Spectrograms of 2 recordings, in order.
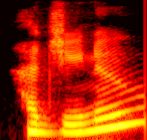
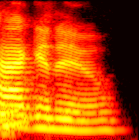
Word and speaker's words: Haganu: You mention the name of your spiritual guide, Haginu. Is that how you pronounce it? Haganu. Haganu, pardon me.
